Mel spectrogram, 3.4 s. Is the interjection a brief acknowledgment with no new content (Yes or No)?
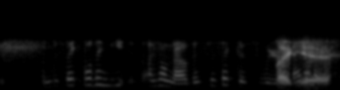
Yes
